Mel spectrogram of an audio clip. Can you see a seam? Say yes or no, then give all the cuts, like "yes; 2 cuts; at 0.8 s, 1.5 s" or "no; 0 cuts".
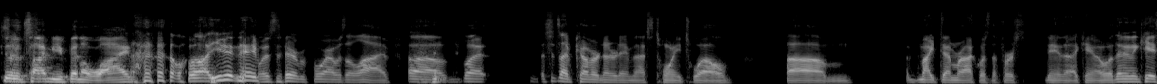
yes; 4 cuts; at 1.9 s, 2.6 s, 4.0 s, 5.4 s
